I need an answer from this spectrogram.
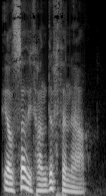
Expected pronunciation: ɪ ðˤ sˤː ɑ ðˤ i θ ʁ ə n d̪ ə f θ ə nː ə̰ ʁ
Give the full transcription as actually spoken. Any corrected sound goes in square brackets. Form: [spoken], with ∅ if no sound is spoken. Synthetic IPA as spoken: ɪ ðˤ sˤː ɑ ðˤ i θ ʁ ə n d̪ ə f θ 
